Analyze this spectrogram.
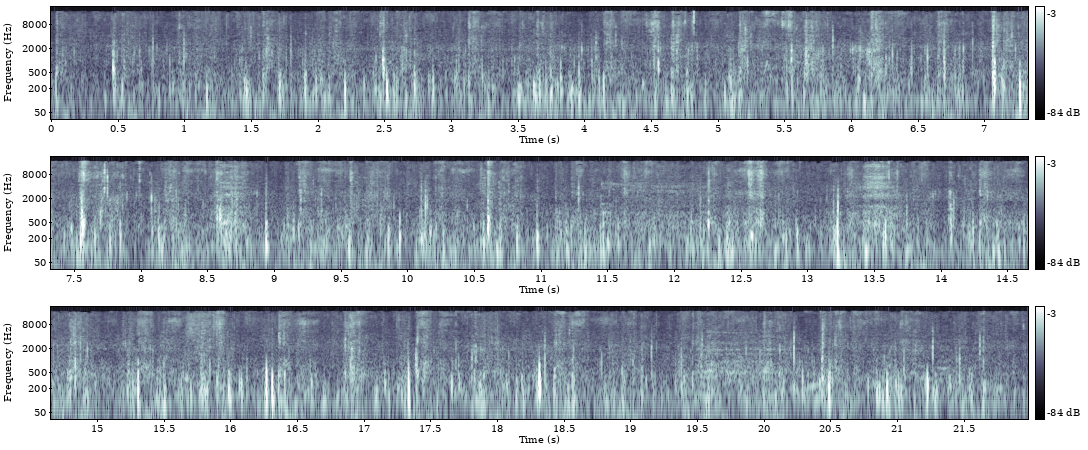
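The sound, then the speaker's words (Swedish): Footsteps of someone walking outdoors to catch up with two old women: many quick, steady steps in an even rhythm, continuous throughout with no talk. “Du får gå med så får du föreställa dig hur jag går i kapp.”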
